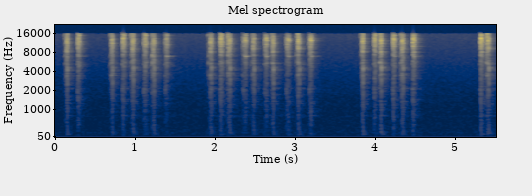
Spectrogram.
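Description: Barber's scissors snipping hair: quick runs of crisp snips, several a second, broken by short pauses.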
